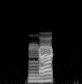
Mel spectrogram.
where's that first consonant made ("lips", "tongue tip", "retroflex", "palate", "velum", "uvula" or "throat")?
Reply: velum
